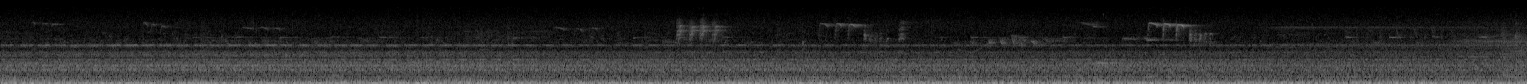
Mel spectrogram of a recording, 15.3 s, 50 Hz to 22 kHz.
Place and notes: The Kennet and Avon Bridge, Southcote Reading UK - Freight Train Crossing
DR60D Mk11and a pair of Pluggies set XY with foam add-ons.
15 January 2021, ~11:00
